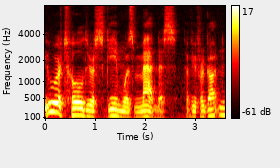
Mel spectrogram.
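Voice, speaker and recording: A man puts on a character voice at medium pitch. His pace is fairly slow and his intonation lively. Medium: read story. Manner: curt, dismissive.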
